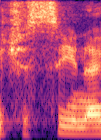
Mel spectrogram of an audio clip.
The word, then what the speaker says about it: Chasino: It's actually pronounced Chasino, but I say Chasino because I anglicize it for people, but you know, by the by.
